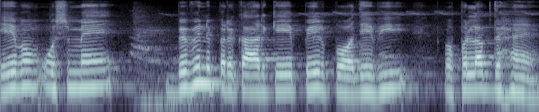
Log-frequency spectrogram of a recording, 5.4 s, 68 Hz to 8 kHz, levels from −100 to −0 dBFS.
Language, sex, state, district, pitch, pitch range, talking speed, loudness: Hindi, male, Uttar Pradesh, Budaun, 175 Hz, 165-190 Hz, 110 wpm, -22 LUFS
